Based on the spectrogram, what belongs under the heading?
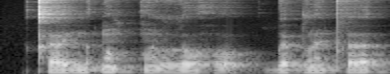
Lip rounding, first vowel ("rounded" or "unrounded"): rounded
